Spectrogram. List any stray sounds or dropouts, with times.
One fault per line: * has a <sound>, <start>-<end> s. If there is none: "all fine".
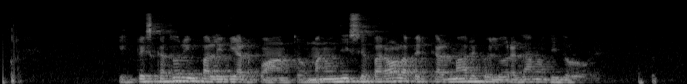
all fine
